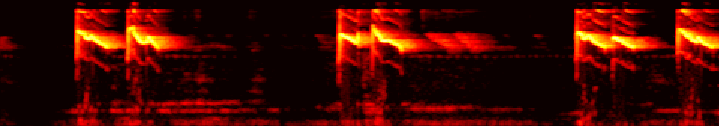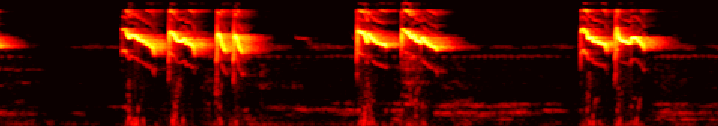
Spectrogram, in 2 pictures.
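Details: A white-eye sings as a lure to set other birds singing, giving high, sweet twittered phrases of paired downslurred notes. The bursts repeat roughly every one and a half seconds against a quiet background.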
